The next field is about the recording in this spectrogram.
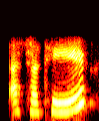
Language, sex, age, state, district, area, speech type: Kashmiri, female, 30-45, Jammu and Kashmir, Ganderbal, rural, conversation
